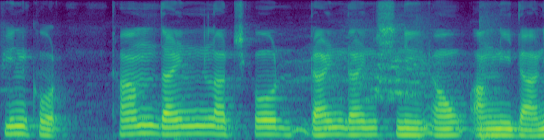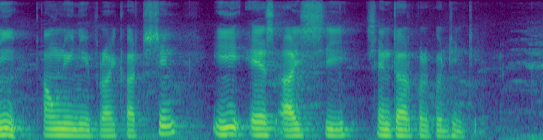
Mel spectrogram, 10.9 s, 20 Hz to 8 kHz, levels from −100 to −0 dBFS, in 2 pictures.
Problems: none marked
